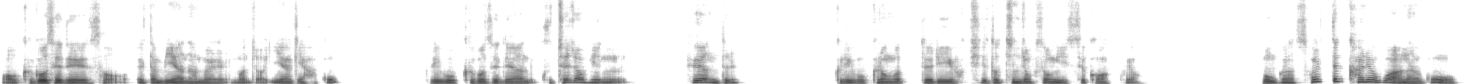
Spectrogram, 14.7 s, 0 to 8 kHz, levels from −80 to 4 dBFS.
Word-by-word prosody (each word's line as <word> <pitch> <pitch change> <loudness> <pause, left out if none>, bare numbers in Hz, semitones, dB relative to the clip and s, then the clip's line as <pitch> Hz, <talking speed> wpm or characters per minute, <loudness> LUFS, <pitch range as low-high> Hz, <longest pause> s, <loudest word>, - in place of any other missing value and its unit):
어 95 -1 -1
그것에 120 0 +5
대해서 90 -1 +1 0.2
일단 100 -3 0
미안함을 95 -2 +1
먼저 - - -4
이야기하고 100 0 -2 0.9
그리고 95 -1 +1
그것에 115 +2 0
대한 110 -2 0
구체적인 150 - -1 0.6
표현들 145 -6 +2 0.9
그리고 95 -2 -1
그런 110 0 0
것들이 100 -1 0
확실히 110 +4 -6
더 95 -3 -1
진정성이 110 -1 0
있을 90 - -5
것 - - -5
같고요. 105 +1 -7 1.2
뭔가 130 +3 +3
설득하려고 210 - +2
안 100 -4 +3
하고 105 0 0
105 Hz, 275 characters per minute, -24 LUFS, 95-130 Hz, 1.2 s, 그것에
